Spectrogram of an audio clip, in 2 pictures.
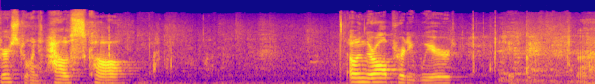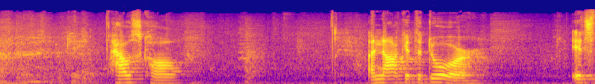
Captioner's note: laughter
